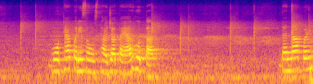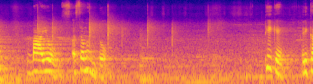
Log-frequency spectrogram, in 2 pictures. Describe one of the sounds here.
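A young woman speaks calmly, as if teaching.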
